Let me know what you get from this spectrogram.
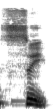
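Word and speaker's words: sui (すい): Esse kanji tem a leitura mizu, que significa água de modo geral, mas também tem a leitura sui, sui, que é bastante vista dentro de outras palavras, como a palavra suyobi, suyobi, que é quarta-feira.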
